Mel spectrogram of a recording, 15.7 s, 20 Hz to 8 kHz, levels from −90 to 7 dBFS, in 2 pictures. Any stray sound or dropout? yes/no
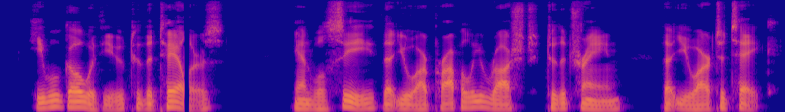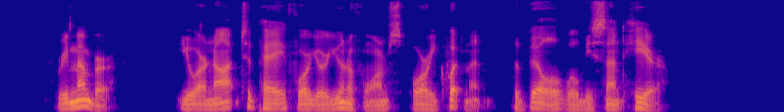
yes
